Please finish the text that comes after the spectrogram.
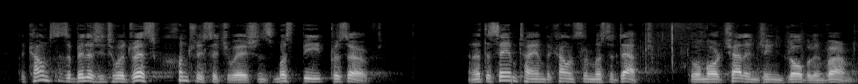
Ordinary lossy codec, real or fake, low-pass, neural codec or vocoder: none; real; 7.2 kHz; none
